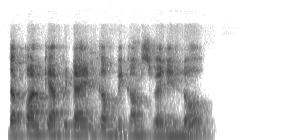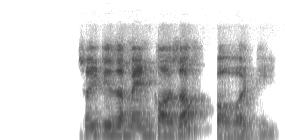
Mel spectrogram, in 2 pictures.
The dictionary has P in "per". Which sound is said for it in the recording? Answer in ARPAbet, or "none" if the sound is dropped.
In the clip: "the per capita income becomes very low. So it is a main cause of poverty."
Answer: P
